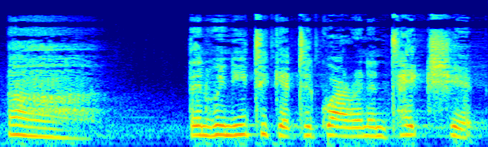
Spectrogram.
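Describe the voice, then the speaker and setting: A woman's voice: mid-range voice, normal speed, darkish tone, husky, lightly acted. An actress playing an anxious young woman fleeing with her family, worried and questioning.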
